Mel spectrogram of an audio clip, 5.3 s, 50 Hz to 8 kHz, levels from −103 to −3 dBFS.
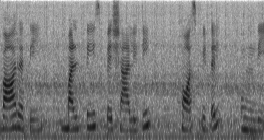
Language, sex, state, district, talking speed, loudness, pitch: Telugu, female, Andhra Pradesh, Annamaya, 55 wpm, -20 LUFS, 205 Hz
